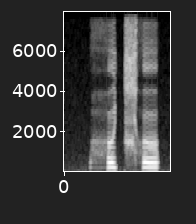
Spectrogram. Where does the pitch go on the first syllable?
high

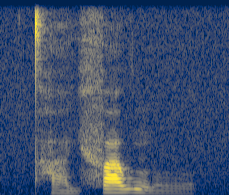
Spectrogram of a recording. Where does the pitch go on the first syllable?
low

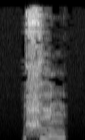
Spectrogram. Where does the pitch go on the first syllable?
falling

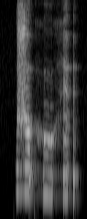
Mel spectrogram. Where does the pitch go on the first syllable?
high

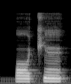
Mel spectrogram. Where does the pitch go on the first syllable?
high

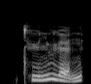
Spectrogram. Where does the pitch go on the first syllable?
rising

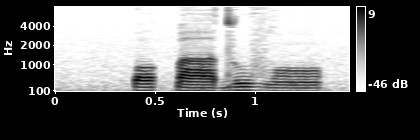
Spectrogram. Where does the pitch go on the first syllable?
high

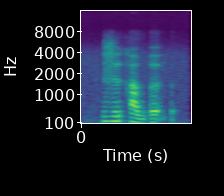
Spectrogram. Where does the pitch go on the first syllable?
rising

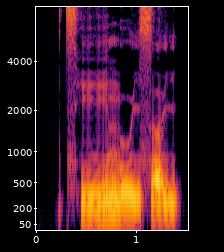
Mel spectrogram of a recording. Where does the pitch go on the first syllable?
rising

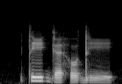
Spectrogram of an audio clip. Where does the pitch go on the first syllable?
high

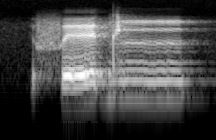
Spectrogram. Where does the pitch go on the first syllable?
rising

